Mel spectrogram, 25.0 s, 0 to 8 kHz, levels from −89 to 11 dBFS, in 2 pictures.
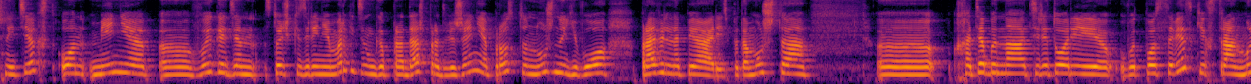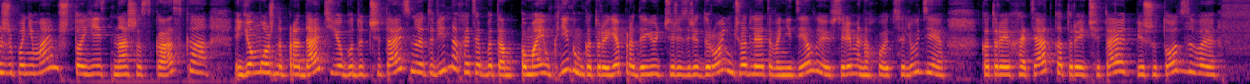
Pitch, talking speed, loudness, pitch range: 255 Hz, 165 wpm, -17 LUFS, 240-275 Hz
